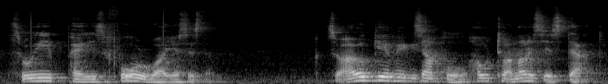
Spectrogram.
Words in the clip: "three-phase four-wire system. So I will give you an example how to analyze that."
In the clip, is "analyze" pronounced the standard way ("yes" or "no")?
no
